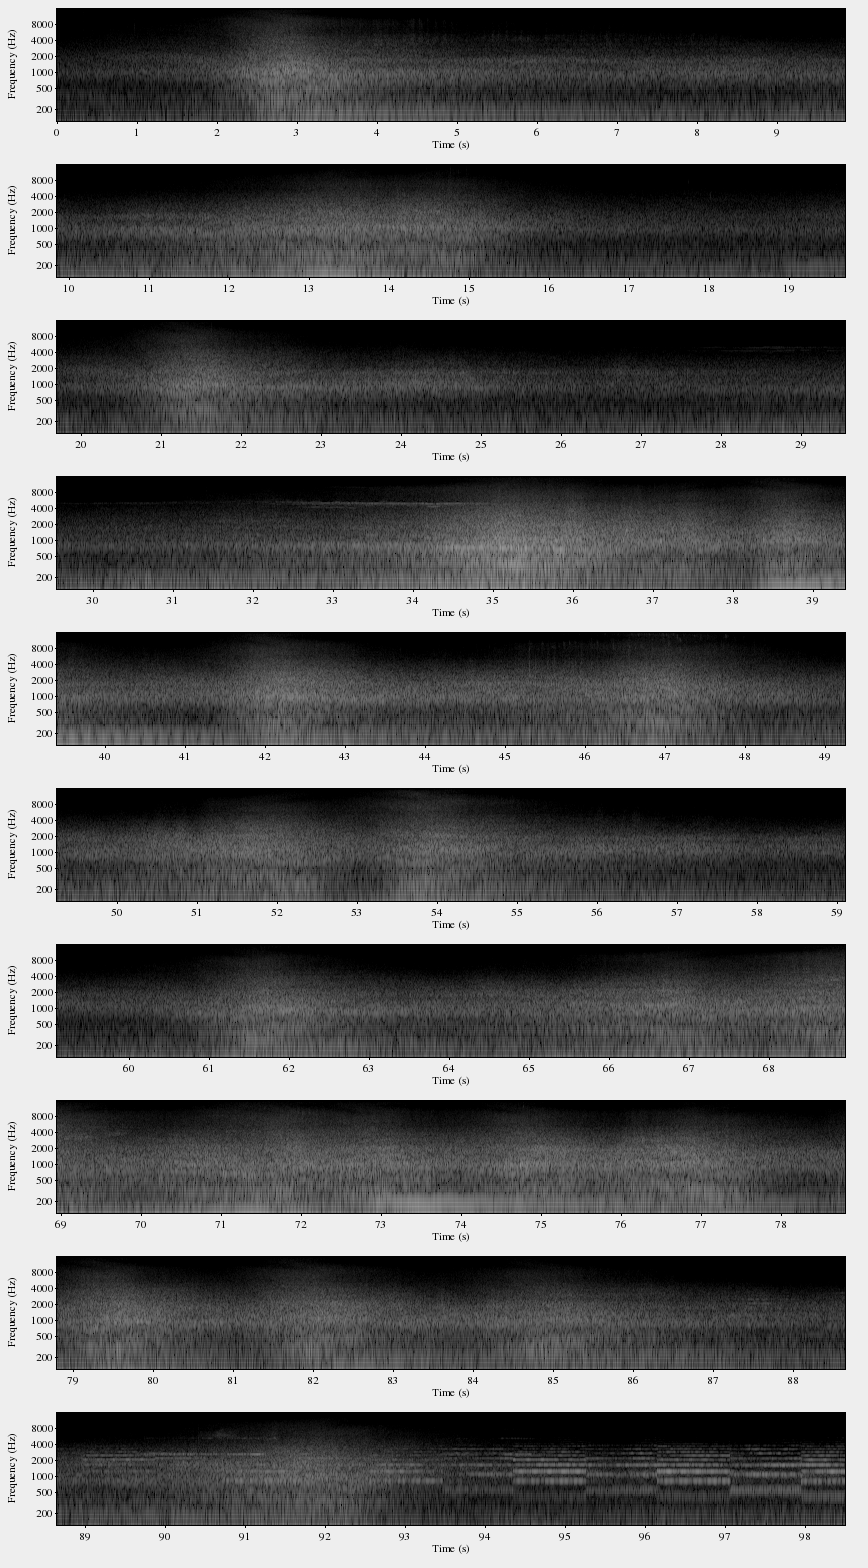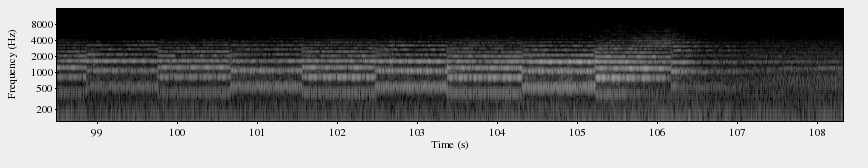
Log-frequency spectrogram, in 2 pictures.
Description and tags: A stereo recording of a local road in my hometown.
cars, traffic, road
